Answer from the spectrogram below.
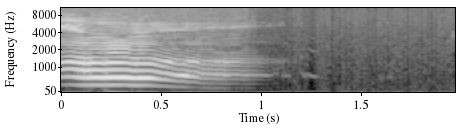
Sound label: die; kurtz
